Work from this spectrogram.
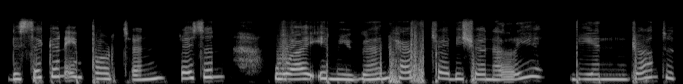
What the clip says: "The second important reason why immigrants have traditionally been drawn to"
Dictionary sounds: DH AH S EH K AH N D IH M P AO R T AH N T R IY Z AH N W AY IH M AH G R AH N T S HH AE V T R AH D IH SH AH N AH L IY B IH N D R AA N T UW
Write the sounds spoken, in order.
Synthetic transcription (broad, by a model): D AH S EH K AH N D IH M P AO R T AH N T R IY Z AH N W AY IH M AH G AH N HH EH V T R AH D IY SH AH N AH L IY B IH N D R AA N T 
